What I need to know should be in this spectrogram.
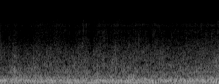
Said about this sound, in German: Das Wasser teilt sich so schön am Bug.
